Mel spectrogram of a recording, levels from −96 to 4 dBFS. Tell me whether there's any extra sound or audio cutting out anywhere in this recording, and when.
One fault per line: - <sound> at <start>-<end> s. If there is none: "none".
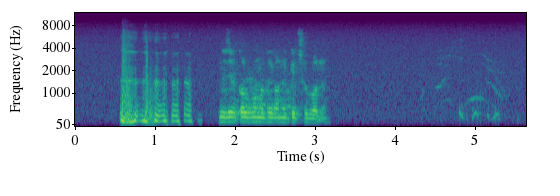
- laugh at 0.6-1.6 s
- cough at 4.3-5.5 s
